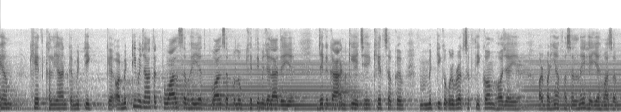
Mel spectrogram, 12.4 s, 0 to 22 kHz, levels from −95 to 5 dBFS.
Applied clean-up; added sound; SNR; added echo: none; Bowed string instrument; 9 dB; none.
